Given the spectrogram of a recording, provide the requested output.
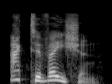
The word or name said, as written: activation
